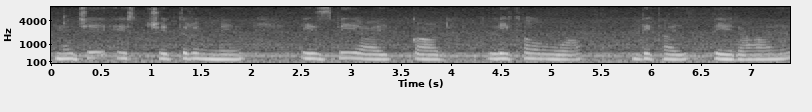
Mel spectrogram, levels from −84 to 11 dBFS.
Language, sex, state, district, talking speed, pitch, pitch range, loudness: Hindi, female, Madhya Pradesh, Dhar, 95 wpm, 205 Hz, 195-225 Hz, -14 LUFS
